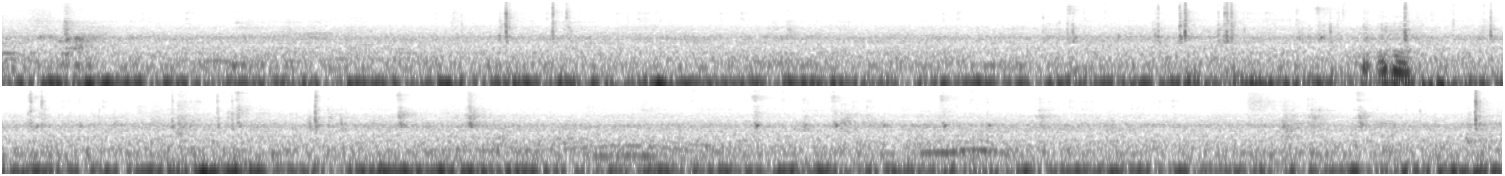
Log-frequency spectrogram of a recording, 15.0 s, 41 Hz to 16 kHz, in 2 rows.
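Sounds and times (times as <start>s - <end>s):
low electrical hum: 0.0s - 15.0s
mouse and keyboard clicks: 2.4s - 2.9s, 5.2s - 10.0s.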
